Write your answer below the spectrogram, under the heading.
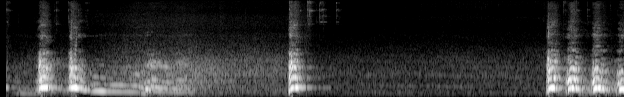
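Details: A dog answering a storm siren: short barks, then a falling, wavering howl, a quiet gap, then a burst of repeated barks at the end.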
